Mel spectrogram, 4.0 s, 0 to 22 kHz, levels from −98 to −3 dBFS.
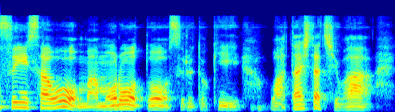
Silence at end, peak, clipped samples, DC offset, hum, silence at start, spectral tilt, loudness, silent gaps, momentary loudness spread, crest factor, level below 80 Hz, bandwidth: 0.05 s; -10 dBFS; under 0.1%; under 0.1%; none; 0 s; -3.5 dB/octave; -29 LUFS; none; 14 LU; 20 dB; -78 dBFS; 12.5 kHz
